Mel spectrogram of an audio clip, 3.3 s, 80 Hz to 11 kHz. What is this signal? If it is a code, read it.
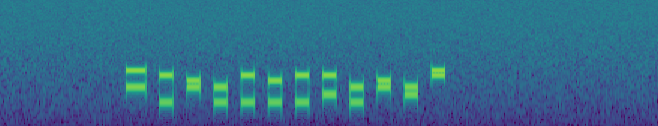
Multi-frequency trunk signalling (R1, as on North American trunks), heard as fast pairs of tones, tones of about 70 ms. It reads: KP 7627478263 ST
